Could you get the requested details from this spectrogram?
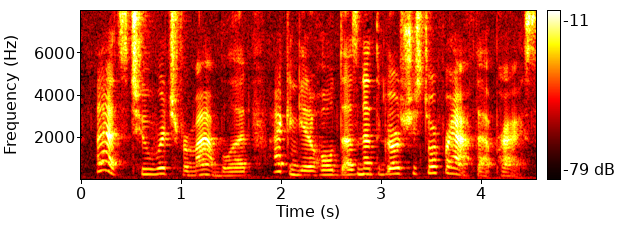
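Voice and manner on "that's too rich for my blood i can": usual speaking voice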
